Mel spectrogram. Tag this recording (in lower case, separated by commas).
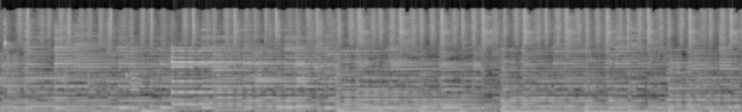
music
